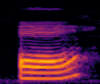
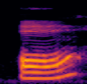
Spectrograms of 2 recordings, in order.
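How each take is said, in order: First: The vowel is an open O. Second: The vowel is an open O.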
